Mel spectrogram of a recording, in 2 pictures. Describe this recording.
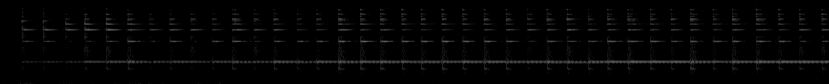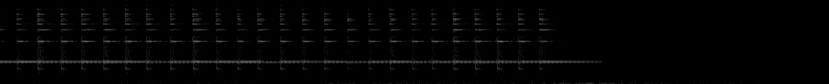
Sound effects > Other
Glass applause 16
A series of me recording multiple takes in a medium sized bedroom to fake a crowd. Clapping/talking and more original applause types, at different positions in the room. This glass applause series was done with different glasses and coffee spoons. With hindsight, I should have done some with water in them... Recorded with a Rode NT5 XY pair (next to the wall) and a Tascam FR-AV2. Kind of cringe by itself and unprocessed. But with multiple takes mixed it can fake a crowd. You will find most of the takes in the pack.
indoor, wine-glass, cling, NT5, stemware, single, Rode, FR-AV2, glass, person, individual, applause, clinging, solo-crowd, XY, Tascam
